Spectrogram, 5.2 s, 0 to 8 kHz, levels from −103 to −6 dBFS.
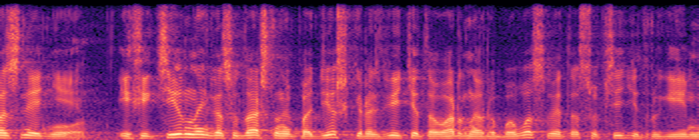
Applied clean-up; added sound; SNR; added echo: none; none; none; none.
